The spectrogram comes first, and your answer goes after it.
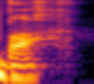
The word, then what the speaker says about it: Bach: Even though his name is pronounced Bach.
